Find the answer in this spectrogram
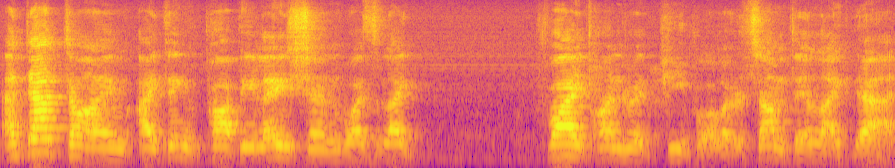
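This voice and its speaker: With a Persian accent and lively intonation, a man speaks at a very slow pace amid noticeable background noise. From Iran. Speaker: vlogger. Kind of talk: casual storytelling to camera.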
